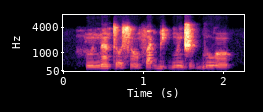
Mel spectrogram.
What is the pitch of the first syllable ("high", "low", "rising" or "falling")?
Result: low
